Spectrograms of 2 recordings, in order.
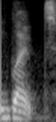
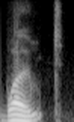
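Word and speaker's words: wont: Yeah, it's not won't. Won't means will not, it's want.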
